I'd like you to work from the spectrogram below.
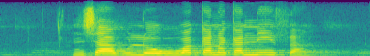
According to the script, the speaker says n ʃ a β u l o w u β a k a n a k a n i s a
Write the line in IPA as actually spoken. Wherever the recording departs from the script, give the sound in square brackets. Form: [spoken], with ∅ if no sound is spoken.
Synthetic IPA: n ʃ a β u l o w u [w] a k a n a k a n [iː] s a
